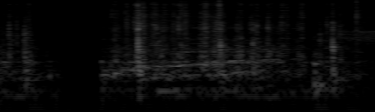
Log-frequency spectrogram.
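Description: A sewing machine top-stitches around a collar with a steady, fast mechanical whir. After a short pause it keeps running, close up and fairly quiet.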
